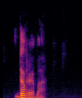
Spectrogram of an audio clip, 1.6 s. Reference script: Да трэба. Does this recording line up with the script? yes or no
yes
